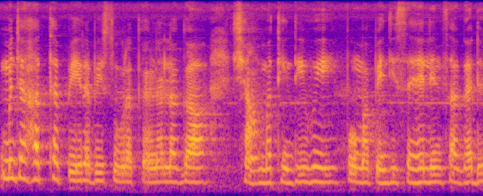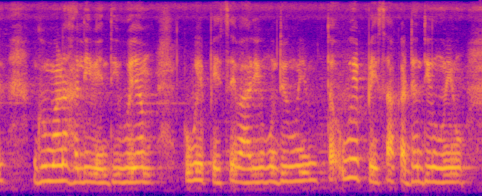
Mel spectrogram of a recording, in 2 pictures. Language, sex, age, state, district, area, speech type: Sindhi, female, 30-45, Madhya Pradesh, Katni, rural, spontaneous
